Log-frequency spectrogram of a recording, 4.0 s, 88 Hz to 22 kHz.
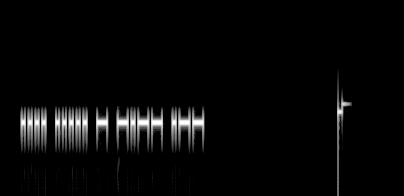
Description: Morse code, heard as a keyed tone, about 36 wpm, 690 Hz. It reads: H5TYW
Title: Code Groups - 5 Letter:Numbers - 35wpm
